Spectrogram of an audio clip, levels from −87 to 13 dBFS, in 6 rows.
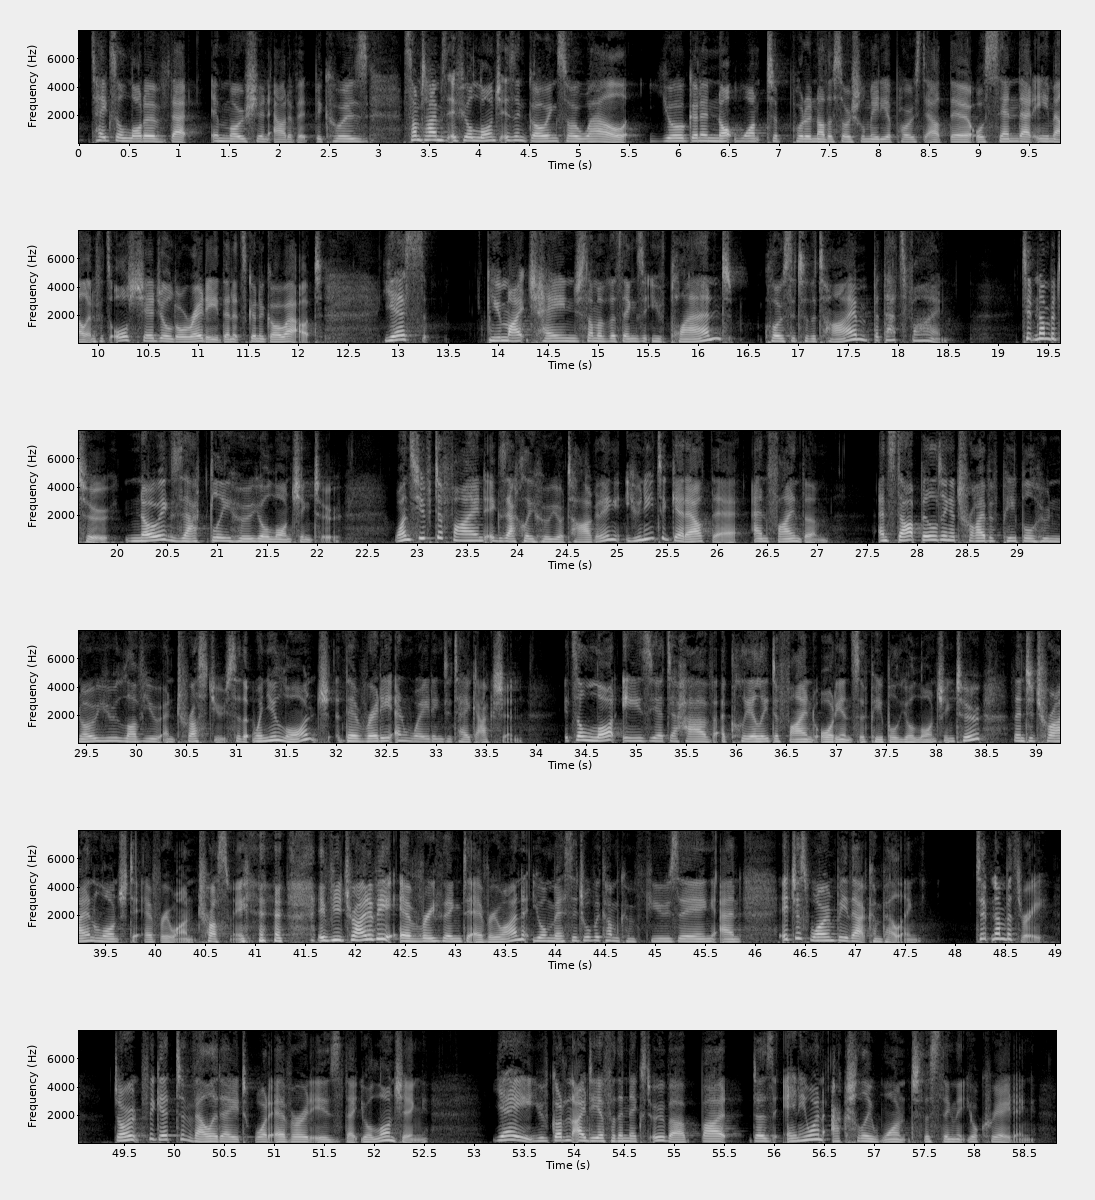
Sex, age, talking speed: female, 10-29, 195 wpm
